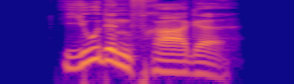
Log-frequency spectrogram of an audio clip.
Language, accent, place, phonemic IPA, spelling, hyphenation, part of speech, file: German, Germany, Berlin, /ˈjuːdənˌfʁaːɡə/, Judenfrage, Ju‧den‧fra‧ge, noun, De-Judenfrage.ogg
- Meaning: 1. Jewish Question (debate over the appropriate status and treatment of Jews in Europe) 2. Jewish matters, things to do with Jews or Judaism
